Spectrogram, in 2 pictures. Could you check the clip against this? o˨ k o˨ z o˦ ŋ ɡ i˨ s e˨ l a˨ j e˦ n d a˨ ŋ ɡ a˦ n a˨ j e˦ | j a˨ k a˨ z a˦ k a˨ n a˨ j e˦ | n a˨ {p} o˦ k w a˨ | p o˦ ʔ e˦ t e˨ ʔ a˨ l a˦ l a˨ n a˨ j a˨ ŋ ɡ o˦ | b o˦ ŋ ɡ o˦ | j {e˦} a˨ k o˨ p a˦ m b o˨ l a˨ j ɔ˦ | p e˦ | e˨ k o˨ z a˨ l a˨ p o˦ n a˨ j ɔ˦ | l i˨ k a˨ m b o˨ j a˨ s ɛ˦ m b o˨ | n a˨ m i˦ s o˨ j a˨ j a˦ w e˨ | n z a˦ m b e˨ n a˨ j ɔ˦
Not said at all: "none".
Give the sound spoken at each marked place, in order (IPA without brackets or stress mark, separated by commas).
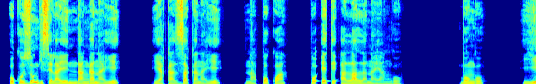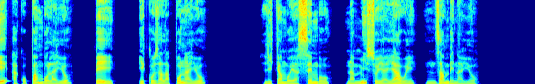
p, e˦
